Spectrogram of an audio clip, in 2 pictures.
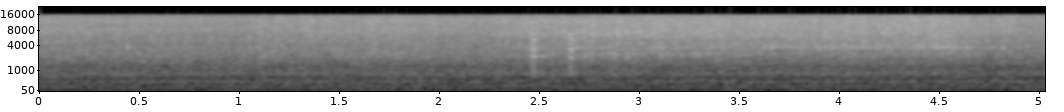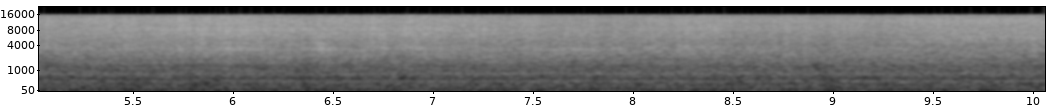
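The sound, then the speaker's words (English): Oiled chicken sizzles steadily on a hot grill, a dense, continuous crackling hiss that stays loud and even throughout, with a few brief sharper pops near the start and no talking. “Because what happens is the heat is increasing and the oil is going to start burning and it's just going to be a mess.”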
